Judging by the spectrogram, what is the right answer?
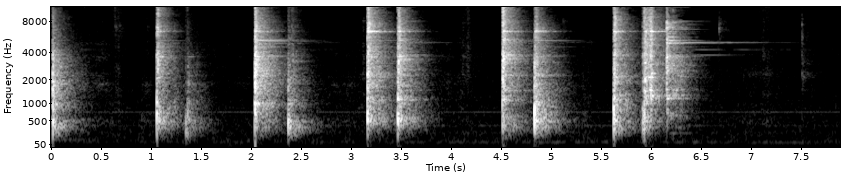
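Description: A mallet tapping the main bearing caps on a Honda B-series engine block, in quick pairs of strikes about a second apart, each strike ringing briefly. The caps are being knocked loose after torquing for a Plastigauge bearing-clearance check, so they come off without disturbing the crank.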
